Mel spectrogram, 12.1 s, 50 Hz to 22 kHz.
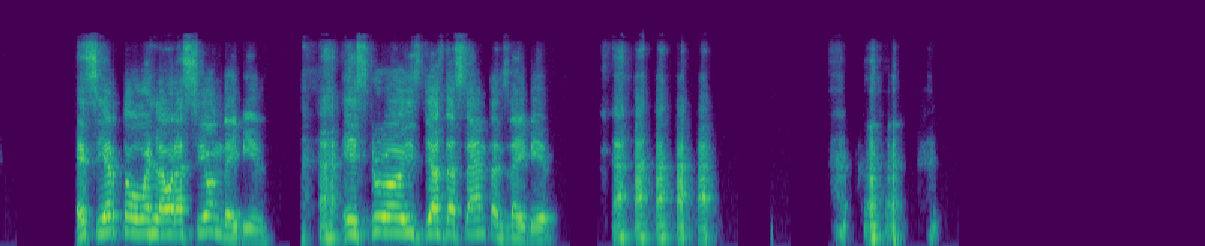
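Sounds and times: person laughing: 0:03.0 - 0:03.6, 0:06.1 - 0:07.2, 0:08.4 - 0:09.4.

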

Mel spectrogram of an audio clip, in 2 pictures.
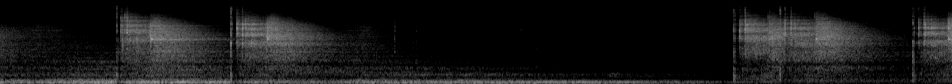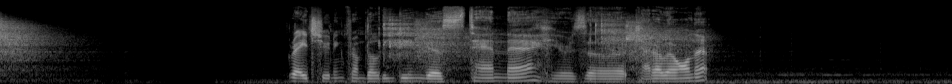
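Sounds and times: low steady hum: 0:00.0 - 0:07.4, 0:11.6 - 0:19.0.

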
